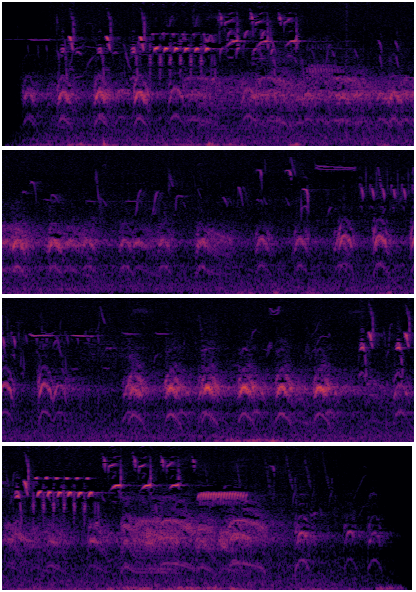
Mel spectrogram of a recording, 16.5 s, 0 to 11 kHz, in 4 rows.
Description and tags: Song Sparrow (Melospiza melodia), Recorded early April 2010 in Lorne, Nova Scotia.
singing, song, sparrow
